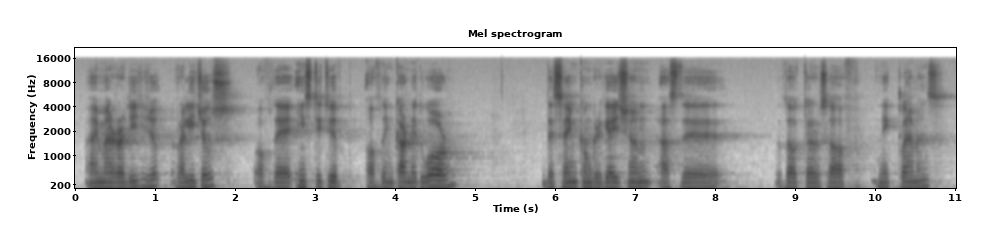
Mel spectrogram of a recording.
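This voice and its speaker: Long, frequent pauses at a fairly slow pace, with audible room echo. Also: man, fairly even intonation. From Argentina. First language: Spanish. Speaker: missionary priest. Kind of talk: homily. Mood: warm, grateful. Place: church. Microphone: podium.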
